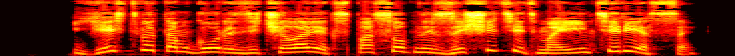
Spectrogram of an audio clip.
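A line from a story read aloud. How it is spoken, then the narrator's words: Belligerent shout. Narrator (Russian): воинственно крикнул Энди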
